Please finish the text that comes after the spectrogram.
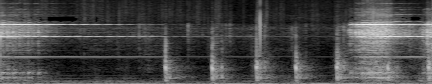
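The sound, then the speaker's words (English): A shrill doorbell at the front door rings insistently, breaks off for a run of five sharp, evenly spaced bangs on the door, then starts ringing again, loud and continuous. No one speaks. “You want to bust the door down?”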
